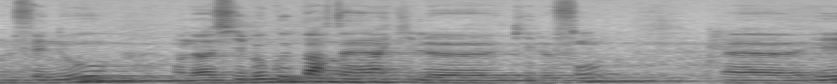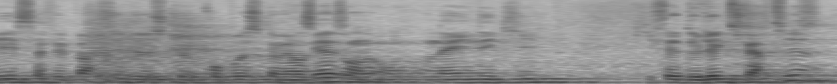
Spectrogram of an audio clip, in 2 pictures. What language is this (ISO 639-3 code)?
fra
